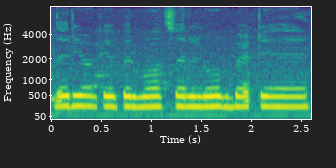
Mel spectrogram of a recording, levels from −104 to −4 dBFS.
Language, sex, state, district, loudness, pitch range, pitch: Hindi, female, Rajasthan, Bikaner, -11 LUFS, 230-240 Hz, 235 Hz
